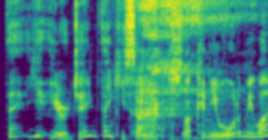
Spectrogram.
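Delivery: put-on high, over-grateful old man; gushing old bloke. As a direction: mimic the client's sudden praise.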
